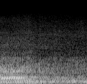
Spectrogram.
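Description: An Audi RS4 B7 with a 4.2 V8 and Stage 1 tune drives through a short tunnel, its engine a loud, steady throaty drone with reverberant rumble throughout, no talk.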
